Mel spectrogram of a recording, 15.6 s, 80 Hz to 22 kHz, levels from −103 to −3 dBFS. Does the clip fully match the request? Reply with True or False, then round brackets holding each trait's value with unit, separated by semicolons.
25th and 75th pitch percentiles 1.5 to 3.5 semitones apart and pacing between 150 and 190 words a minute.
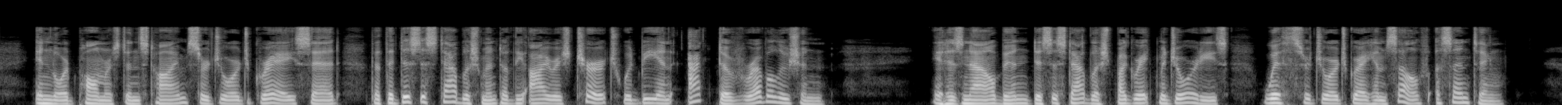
False (2.8 semitones; 135 wpm)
